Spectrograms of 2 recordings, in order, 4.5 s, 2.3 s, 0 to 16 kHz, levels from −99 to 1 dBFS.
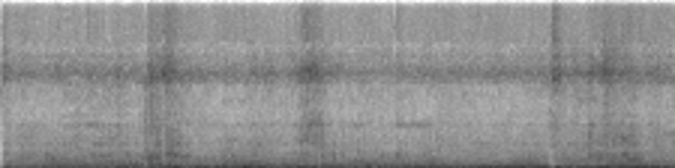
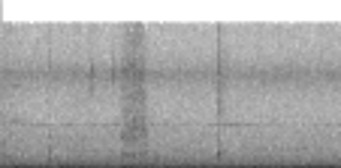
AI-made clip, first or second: first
